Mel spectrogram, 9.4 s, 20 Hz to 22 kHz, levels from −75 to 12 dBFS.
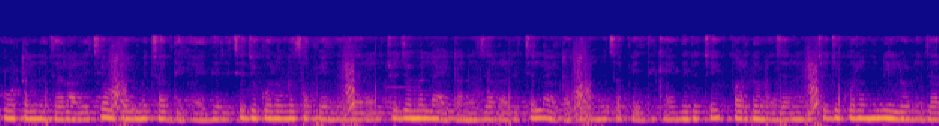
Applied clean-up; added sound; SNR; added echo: none; Zipper (clothing); 15 dB; reverberation time 2.7 s.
